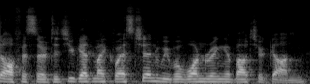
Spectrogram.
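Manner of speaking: ordinary talk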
